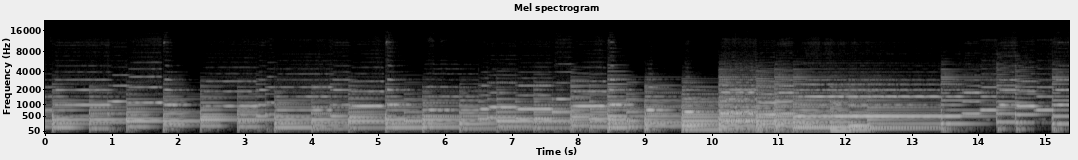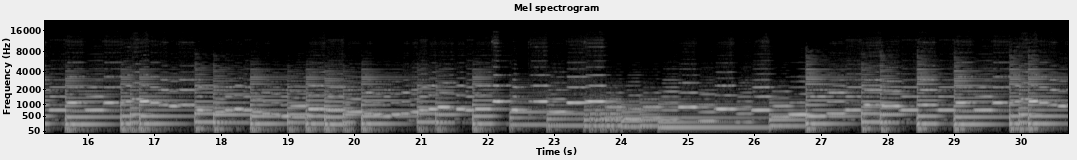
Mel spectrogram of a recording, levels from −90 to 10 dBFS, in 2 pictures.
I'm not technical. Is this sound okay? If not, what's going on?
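Yes, nothing wrong turns up anywhere in this recording, so there is nothing to fix.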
